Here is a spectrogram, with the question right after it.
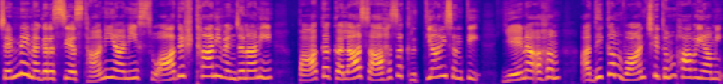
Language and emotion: Sanskrit, happy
